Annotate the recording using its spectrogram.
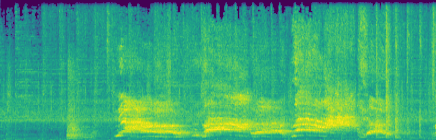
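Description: A person screaming loudly in long, high-pitched cries, four or five in a row, beginning about a second and a half in, over background music.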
